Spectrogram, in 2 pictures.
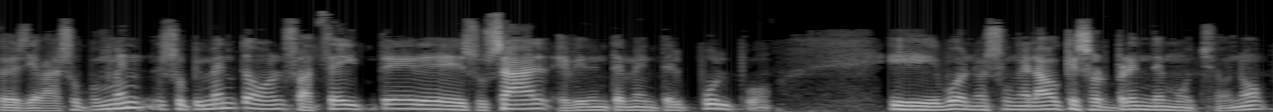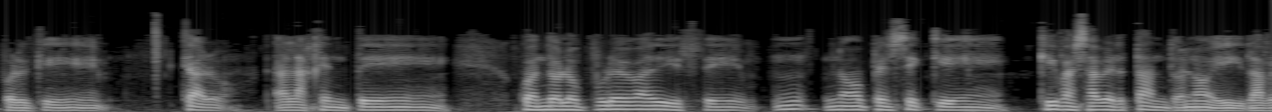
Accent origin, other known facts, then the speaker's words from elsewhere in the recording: Ourense, Galicia, Spain; somos de Ourense, que hay más ourensano que nuestras aguas termales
